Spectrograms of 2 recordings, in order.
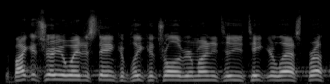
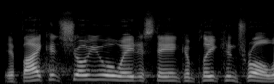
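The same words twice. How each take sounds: First: Fast recap of the pitch. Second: Said in the usual way. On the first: Shown as a demonstration. Trainer rereading the pitch quickly to the audience. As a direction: rattle the question off fast. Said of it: "what's the most important word there". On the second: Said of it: "what's the most important word".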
